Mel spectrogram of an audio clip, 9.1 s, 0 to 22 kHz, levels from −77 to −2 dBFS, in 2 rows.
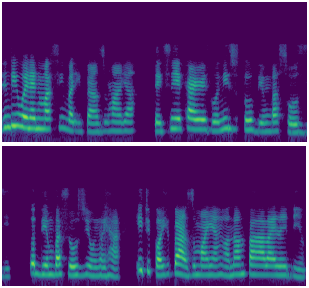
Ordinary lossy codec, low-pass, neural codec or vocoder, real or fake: none; 7.2 kHz; codec, 16 kHz, 0.5 kbps, FunCodec, trained on Chinese and English, 25 frames a second; fake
